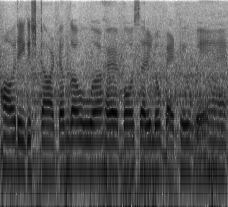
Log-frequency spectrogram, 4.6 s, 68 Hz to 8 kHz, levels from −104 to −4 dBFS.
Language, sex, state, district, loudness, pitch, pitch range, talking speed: Hindi, female, Chhattisgarh, Raipur, -13 LUFS, 150 Hz, 150-155 Hz, 155 wpm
